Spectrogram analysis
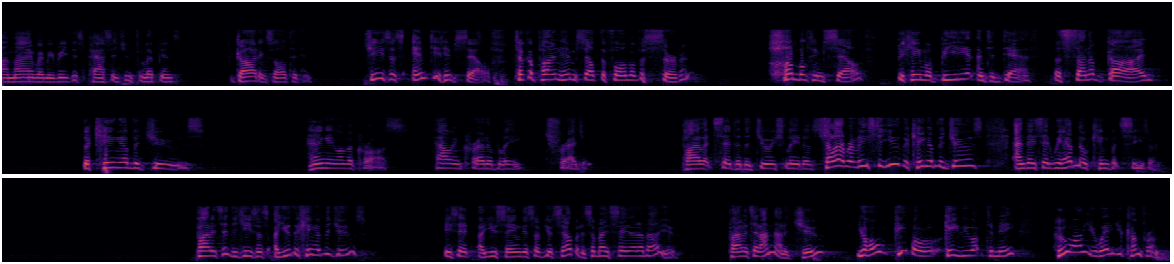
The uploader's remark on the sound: Recorded 1/1/2016 at Christ Church Anglican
